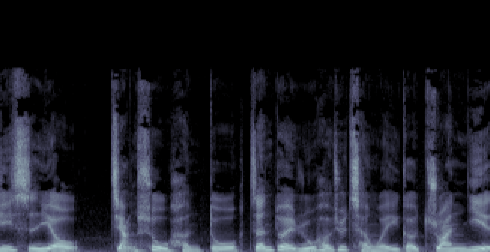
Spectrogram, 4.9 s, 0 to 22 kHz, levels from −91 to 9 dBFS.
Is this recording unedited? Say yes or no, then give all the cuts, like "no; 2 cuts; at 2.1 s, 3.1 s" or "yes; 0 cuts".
no; 1 cut; at 2.4 s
